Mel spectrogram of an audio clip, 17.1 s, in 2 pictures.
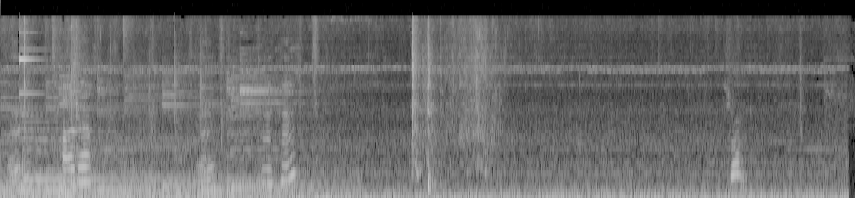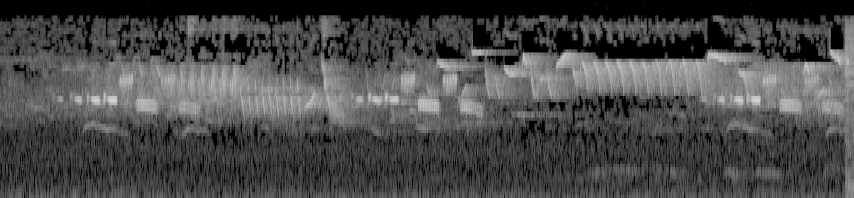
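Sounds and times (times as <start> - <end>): birds singing: 7.0 - 17.0.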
